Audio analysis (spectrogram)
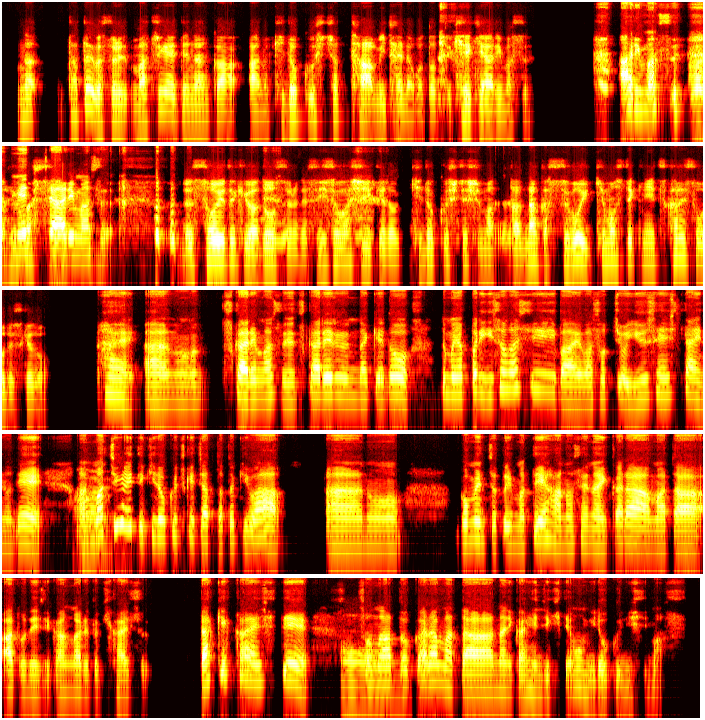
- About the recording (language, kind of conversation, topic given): Japanese, podcast, デジタル疲れと人間関係の折り合いを、どのようにつければよいですか？
- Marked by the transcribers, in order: laugh; laughing while speaking: "あります"; laughing while speaking: "ありますよね"; laugh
